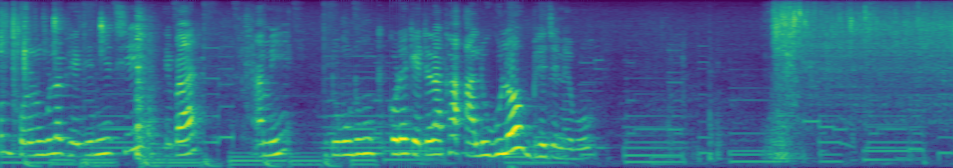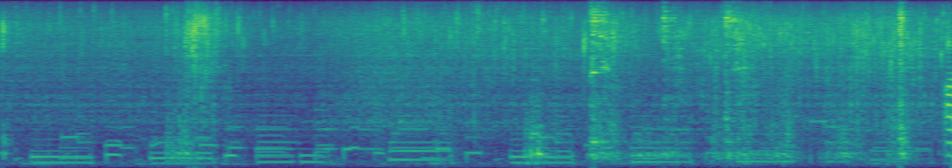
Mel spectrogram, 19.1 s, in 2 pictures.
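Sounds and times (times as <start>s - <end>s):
potatoes sizzling in hot oil: 0.0s - 1.2s, 7.6s - 19.0s
soft instrumental music: 0.0s - 19.0s.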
